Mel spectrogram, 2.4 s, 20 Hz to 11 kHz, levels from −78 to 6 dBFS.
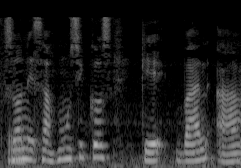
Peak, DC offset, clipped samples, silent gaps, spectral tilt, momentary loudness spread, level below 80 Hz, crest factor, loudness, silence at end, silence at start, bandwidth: -14 dBFS; under 0.1%; under 0.1%; none; -5.5 dB/octave; 3 LU; -50 dBFS; 16 dB; -30 LUFS; 0 s; 0 s; 8 kHz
